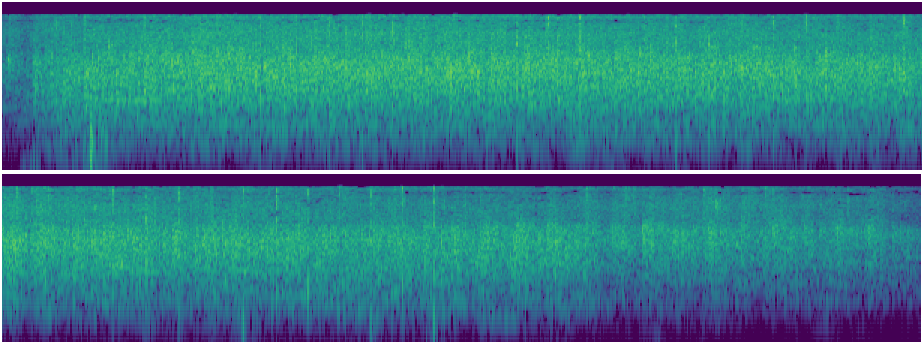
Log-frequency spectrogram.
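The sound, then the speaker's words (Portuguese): Dense, loud applause from an audience at a religious supper service, offered in praise of Jesus. The clapping is steady and continuous for well over fifteen seconds, then eases a little near the end. “Vamos aplaudir a Jesus.”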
